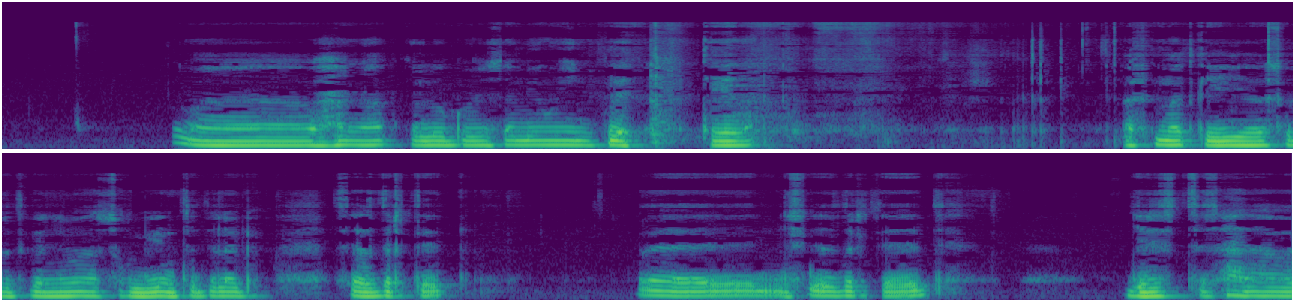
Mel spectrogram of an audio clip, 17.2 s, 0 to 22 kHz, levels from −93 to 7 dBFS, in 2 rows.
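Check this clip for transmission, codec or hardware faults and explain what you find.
HE-AAC compression is likely the cause of damage heard throughout the speech. The upper band is rebuilt by copying lower bands upward, so harmonics misalign and s sounds turn gritty and lispy. Nothing reaches above 12.3 kHz, which fits a bitrate around 16 kbps.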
